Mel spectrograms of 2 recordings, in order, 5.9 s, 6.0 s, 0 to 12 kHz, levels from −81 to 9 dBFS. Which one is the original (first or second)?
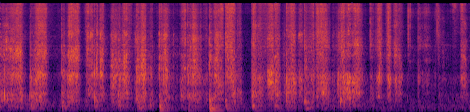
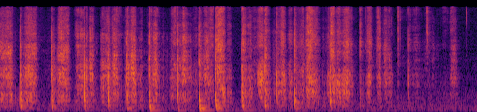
second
